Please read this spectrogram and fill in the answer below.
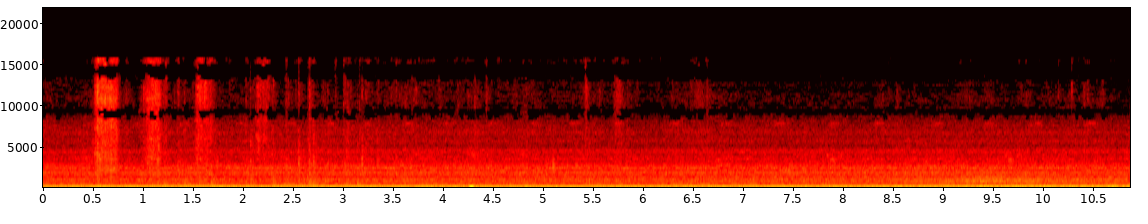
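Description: A few short hisses of a hand-pump spray bottle misting, within the first two seconds, over a steady low hum. A single low thump about four seconds in.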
